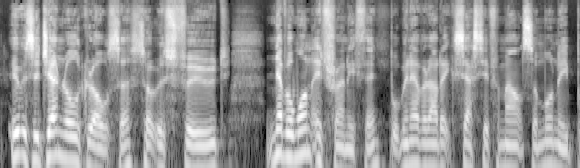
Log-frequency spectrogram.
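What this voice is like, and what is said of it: Mancunian accent. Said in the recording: “I'm surprised they haven't got one. ... it's proper, it's Manc, isn't it? ... Manc and truly, accent”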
